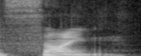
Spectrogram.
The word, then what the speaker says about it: sign: जैसे हम कहते हैं साइन, SIGN। अब देखें जी यहाँ पे साइलेंट है, तो साइन, साइन इस तरीके से।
